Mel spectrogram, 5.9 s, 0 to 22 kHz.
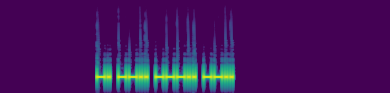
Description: Morse code, heard as a keyed tone, about 30 wpm, 700 Hz. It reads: NZ8Z
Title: USA Call Signs - 4 Characters - Repeated 2x - 30wpm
